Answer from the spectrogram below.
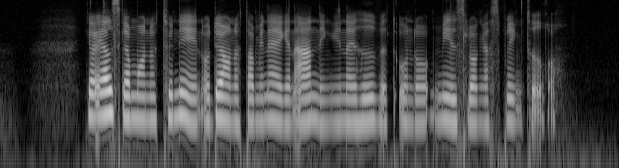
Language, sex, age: Swedish, female, 30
